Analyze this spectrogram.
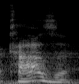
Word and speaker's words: casa: exemplo né exemplos simples a palavra casa tem uma sílaba tônica que é o cá então isso daqui essa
